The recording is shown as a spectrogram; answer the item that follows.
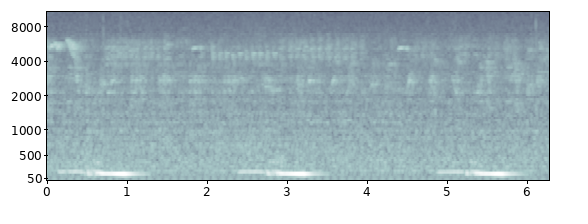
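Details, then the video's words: Male Eurasian bittern booming song, likened to a foghorn, used to attract females and tell other males the territory is taken; three deep, low hollow booms about two seconds apart over a faint hiss. "Donc ça ressemble à une corne de brume, et ça les femelles adorent."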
